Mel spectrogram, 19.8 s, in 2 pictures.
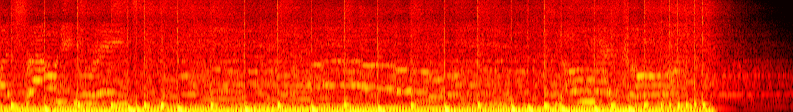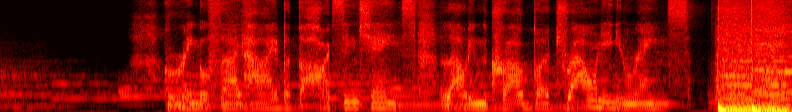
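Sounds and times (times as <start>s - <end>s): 
metal ballad: 0.0s - 10.3s, 18.9s - 19.8s.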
